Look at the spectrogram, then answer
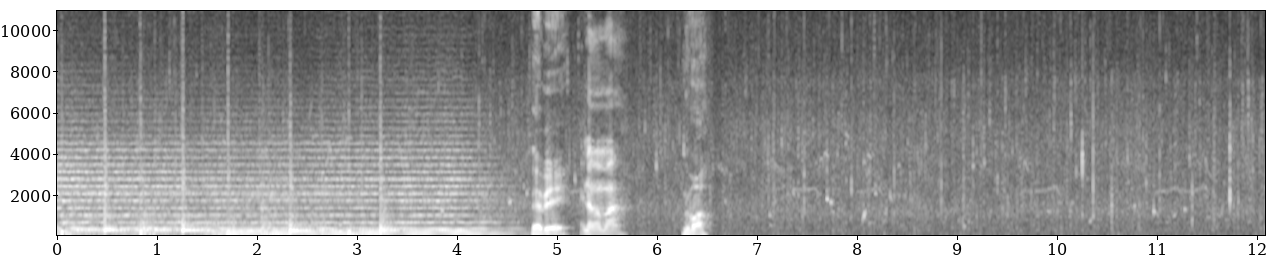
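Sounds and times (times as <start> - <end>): faint high chirps: 4.1 - 7.0
small ticks: 4.1 - 7.0.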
